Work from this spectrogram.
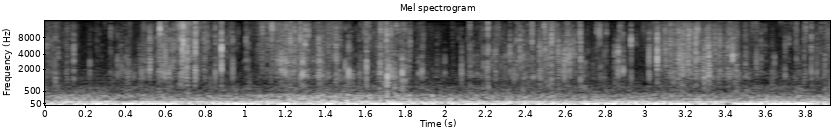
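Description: A small, hand-sized sheet of clear plastic bubble wrap with air-filled bubbles is squeezed, crinkled and popped between the fingertips of both hands close to the microphone. Dense, bright crackling and sharp little pops run continuously over a steady low hum.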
